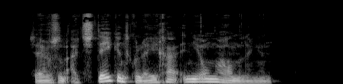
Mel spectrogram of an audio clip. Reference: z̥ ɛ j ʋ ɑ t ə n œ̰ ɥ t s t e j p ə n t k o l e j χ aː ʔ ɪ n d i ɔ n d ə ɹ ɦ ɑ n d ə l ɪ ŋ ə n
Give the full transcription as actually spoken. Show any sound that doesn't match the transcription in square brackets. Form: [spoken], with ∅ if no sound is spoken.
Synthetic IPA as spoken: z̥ ɛ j ʋ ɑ [s] ə n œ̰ ɥ t s t e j [k] ə n t k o l e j χ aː ʔ ɪ n d i ɔ n d ə ɹ ɦ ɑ n d ə l ɪ ŋ ə n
